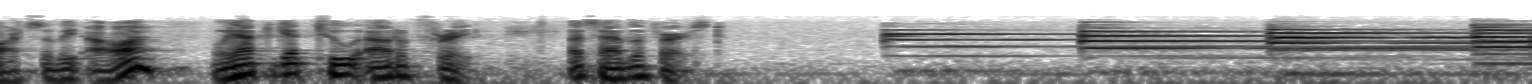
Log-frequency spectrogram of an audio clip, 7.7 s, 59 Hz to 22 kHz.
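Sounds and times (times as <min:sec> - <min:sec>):
speech: 0:00.2 - 0:03.7
clock bells ringing a four-note chime phrase: 0:04.4 - 0:07.6.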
